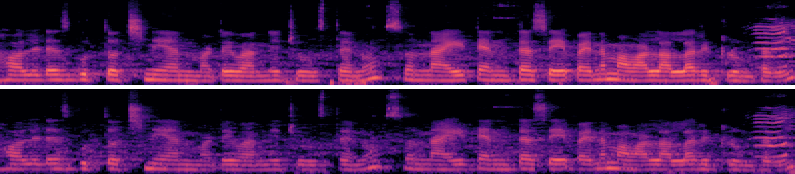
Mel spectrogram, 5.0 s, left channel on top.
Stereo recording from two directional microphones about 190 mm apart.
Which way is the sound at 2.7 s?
25° left (ahead or behind).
